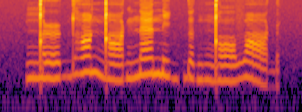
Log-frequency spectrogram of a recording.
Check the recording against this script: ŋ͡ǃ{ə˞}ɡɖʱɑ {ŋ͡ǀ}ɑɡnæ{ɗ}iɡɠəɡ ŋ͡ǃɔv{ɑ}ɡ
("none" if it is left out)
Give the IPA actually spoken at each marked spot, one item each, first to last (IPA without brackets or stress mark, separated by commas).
ə˞, ŋ͡ǃ, n, ɑ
